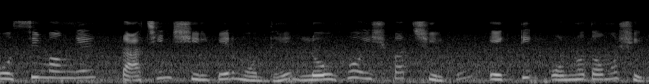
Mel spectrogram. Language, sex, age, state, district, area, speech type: Bengali, female, 60+, West Bengal, Paschim Bardhaman, rural, spontaneous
